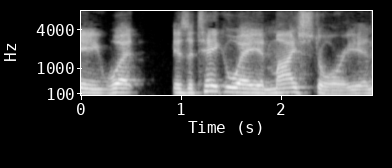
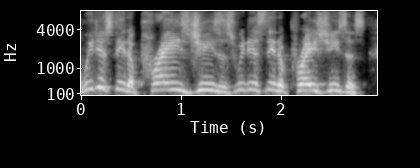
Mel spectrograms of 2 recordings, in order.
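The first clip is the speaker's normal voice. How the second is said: higher, softer, hushed plea to praise; hushed worship leader; 6 semitones higher, 5 dB quieter than usual. Retold or imitated. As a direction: imitate the worship leader gently urging the crowd. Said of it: "he's just going".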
